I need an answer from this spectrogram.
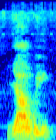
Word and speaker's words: Yahweh: very uh significant here when you say Yahweh uh the scholarly consensus is that the original pronunciation of the tetr gron was yahi and uh Rino agrees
